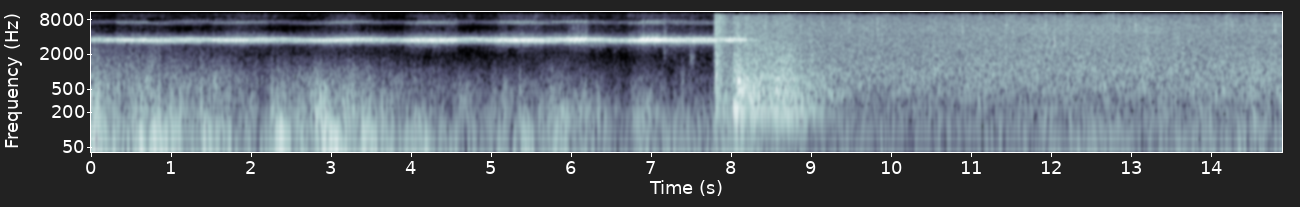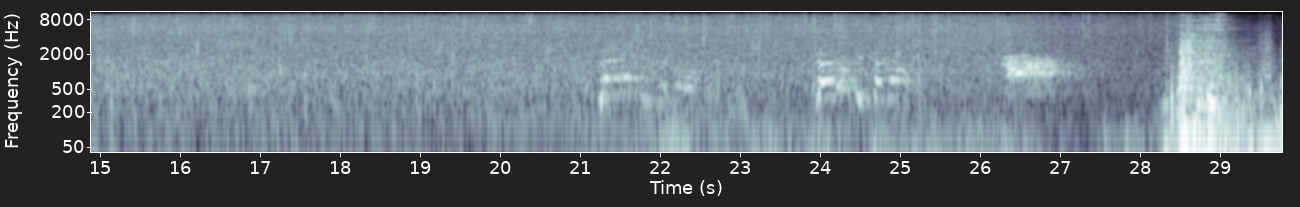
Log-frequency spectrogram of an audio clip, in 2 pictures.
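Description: A steady high-pitched insect-like trill stops suddenly about eight seconds in and gives way to a steady rain-like hiss. A few short pitched calls sound over the hiss near the end.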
